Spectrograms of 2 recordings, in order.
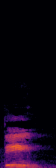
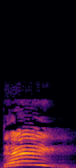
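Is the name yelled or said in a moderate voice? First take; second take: moderate; yelled. First: The name is said moderately, mid-pitch. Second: The name is yelled loudly.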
